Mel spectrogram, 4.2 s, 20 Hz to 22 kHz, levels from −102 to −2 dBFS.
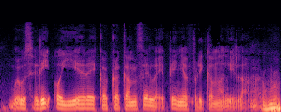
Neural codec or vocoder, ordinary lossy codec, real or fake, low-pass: codec, 24 kHz, 0.9 kbps, WavTokenizer, small release; MP3, 48 kbps; fake; 10.8 kHz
